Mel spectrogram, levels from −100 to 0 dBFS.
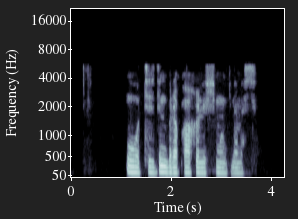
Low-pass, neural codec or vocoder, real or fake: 5.4 kHz; none; real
